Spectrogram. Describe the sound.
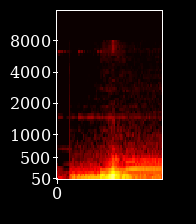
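A car engine starts with a sudden catch, then swells into a loud, low rumbling rev that peaks briefly and settles into a steady, humming drone.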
